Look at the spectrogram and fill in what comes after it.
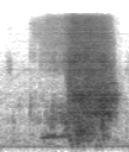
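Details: The speaker's own mechanical ventilator is audible behind his speech as he introduces a recorded podcast; mechanical ventilator breath cycle.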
